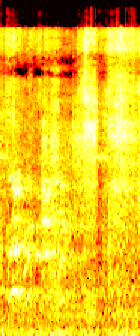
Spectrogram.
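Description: Dogs bark and yip faintly in the distance over a steady outdoor hum, some whimpering calls mixed in.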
